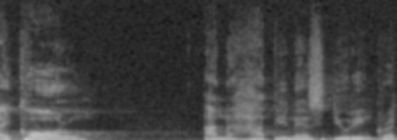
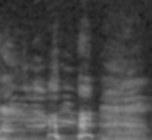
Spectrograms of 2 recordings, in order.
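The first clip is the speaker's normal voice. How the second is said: high giggle; 7 dB quieter than usual. Retold or imitated. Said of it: "mock grateful reaction".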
